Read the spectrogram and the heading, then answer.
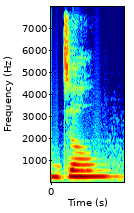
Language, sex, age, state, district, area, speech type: Nepali, female, 18-30, West Bengal, Darjeeling, rural, read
